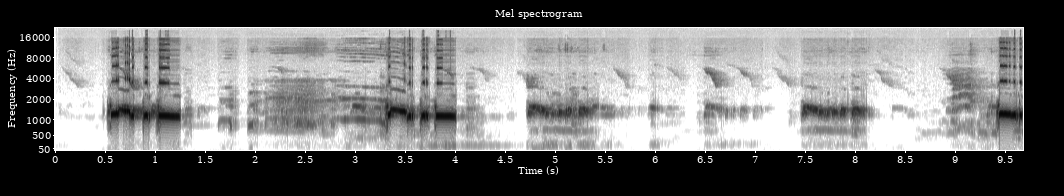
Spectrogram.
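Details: Frequently calling local wild zebra dove. Repeated cooing phrases of stuttered notes end in a held tone, mixed with softer drawn coos. Faint quieter cooing, perhaps another dove, fills the gaps.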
